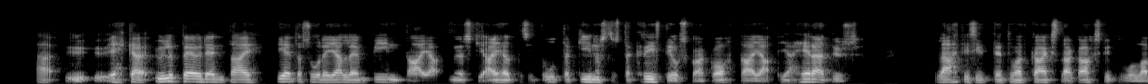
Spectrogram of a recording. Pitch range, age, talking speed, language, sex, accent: 105-125 Hz, 30-49, 100 wpm, Finnish, male, native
